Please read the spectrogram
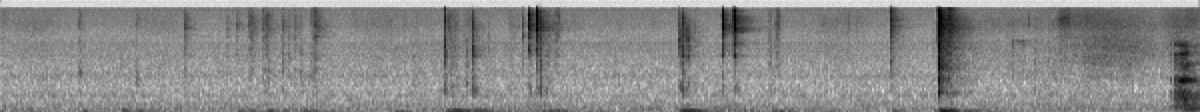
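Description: Computer keyboard typing: irregular keystrokes with short pauses between them, and one louder key strike about three-quarters of the way through.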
